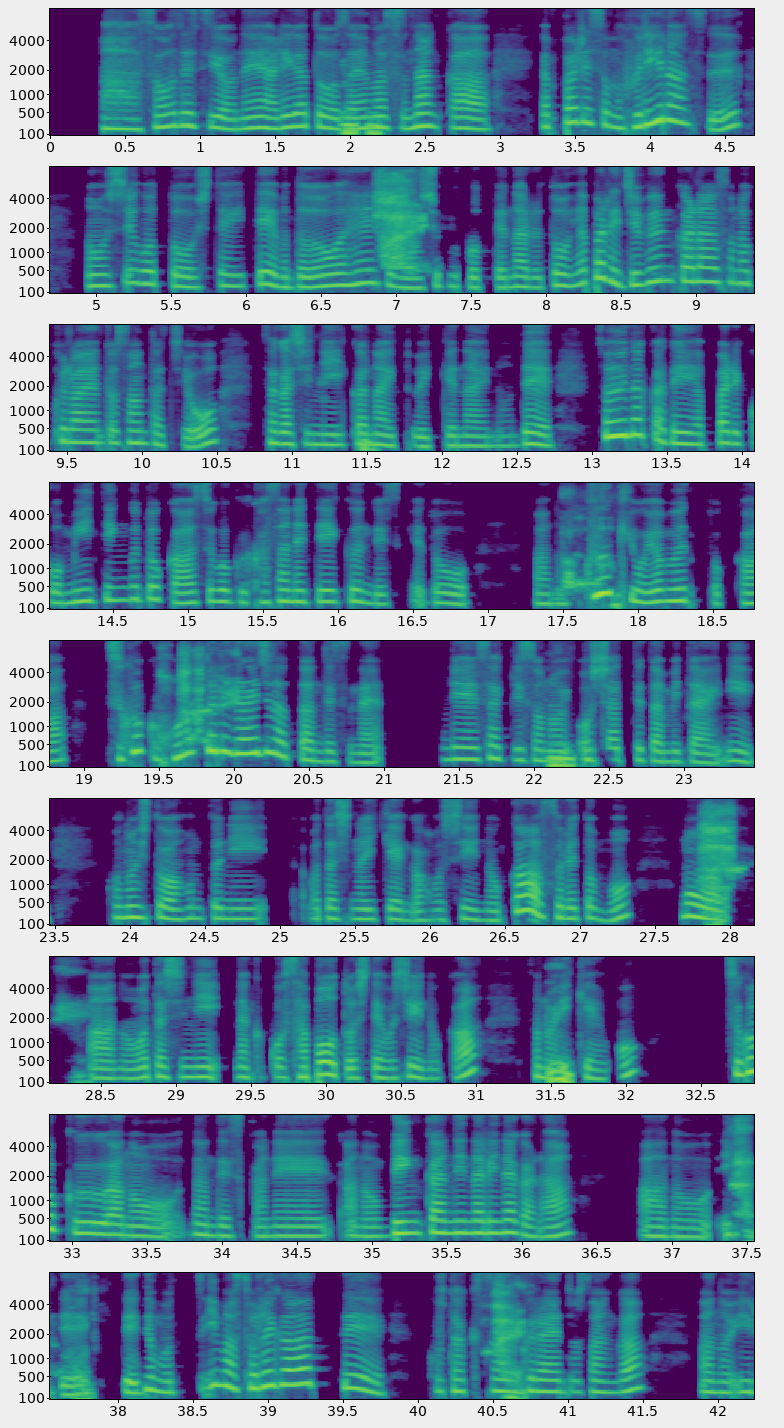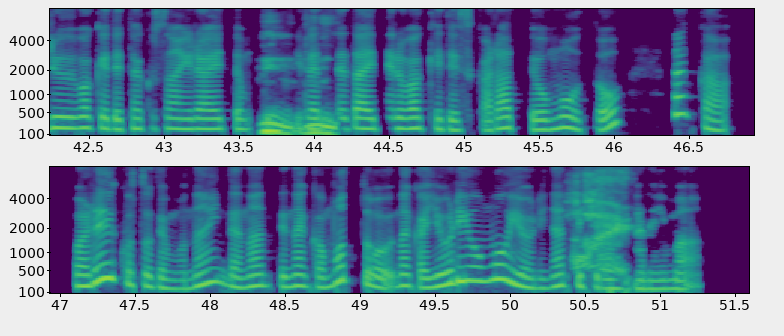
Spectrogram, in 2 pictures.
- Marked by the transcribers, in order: other noise
- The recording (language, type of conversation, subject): Japanese, advice, 他人の評価が気になって自分の考えを言えないとき、どうすればいいですか？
